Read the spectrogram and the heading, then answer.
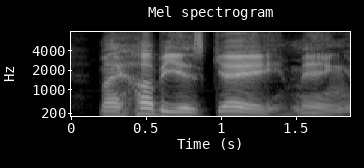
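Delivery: very slow, mechanical text-to-speech voice. Recalling a message read out by text-to-speech, imitating a slow text-to-speech voice. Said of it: "when the text to speech is going really slow".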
